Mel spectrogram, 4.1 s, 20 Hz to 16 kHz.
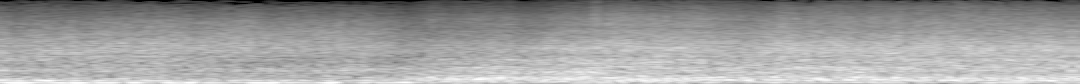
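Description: A full pack of 250cc motocross bikes running together at full throttle off the start and into the first turn, with a steady low drone in the first second and a half.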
